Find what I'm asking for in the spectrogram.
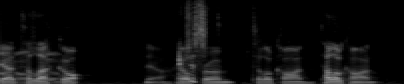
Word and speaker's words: Talokan: Talokan? Is that how you pronounce their land? – Talokan? – I think you said it right.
